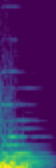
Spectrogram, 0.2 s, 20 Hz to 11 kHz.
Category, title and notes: Instrument samples > Other
Orchestral hit 2
Furnace-tracker, Orchestra, Orchestral, Orchestral-hit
